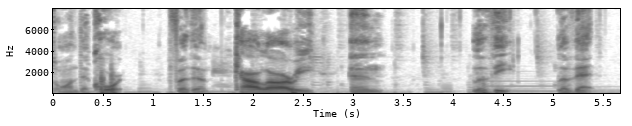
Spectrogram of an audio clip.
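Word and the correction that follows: VanVleet: You know, Van Vliet. Sorry, saying his name wrong.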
